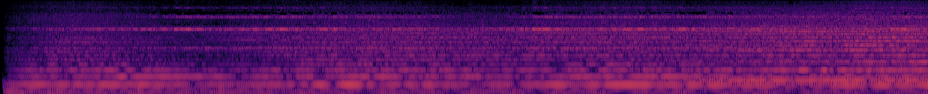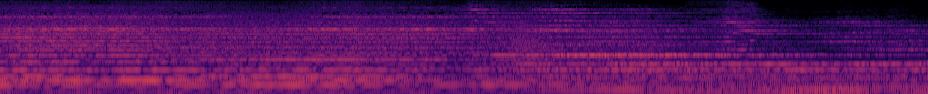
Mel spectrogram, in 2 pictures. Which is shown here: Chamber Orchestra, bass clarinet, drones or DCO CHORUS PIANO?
drones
